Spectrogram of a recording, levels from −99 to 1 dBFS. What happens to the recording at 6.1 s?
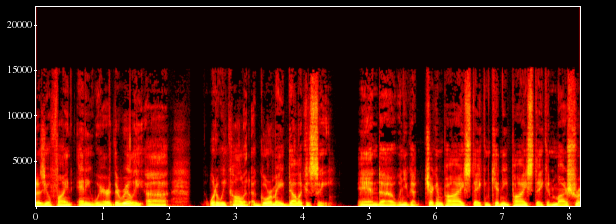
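Nothing goes wrong at 6.1 s; the speech carries on intact through that moment.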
